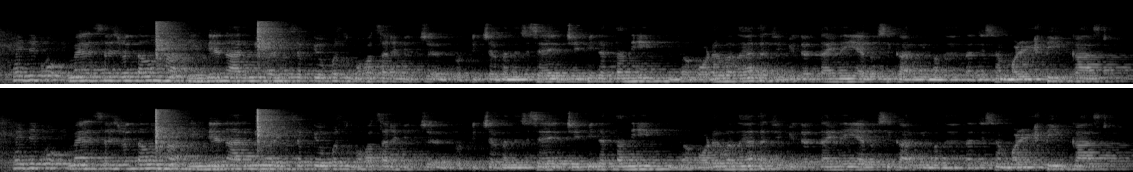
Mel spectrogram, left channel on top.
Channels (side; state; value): both; normal; correlation 0.52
